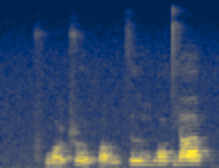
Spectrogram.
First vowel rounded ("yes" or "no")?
yes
